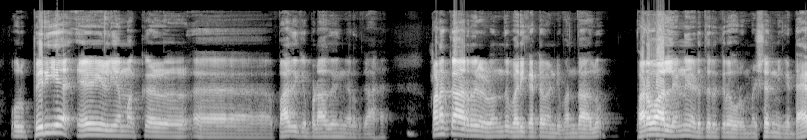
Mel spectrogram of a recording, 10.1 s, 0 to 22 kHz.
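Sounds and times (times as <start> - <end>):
man talking slowly: 0.2 - 4.8.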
